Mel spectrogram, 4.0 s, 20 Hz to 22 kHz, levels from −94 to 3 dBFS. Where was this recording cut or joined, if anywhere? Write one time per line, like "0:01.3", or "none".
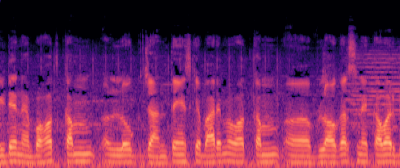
none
